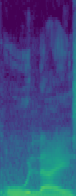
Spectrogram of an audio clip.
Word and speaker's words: Wulai: So by the way ang bigkas talaga dito is ulay sa silent W.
